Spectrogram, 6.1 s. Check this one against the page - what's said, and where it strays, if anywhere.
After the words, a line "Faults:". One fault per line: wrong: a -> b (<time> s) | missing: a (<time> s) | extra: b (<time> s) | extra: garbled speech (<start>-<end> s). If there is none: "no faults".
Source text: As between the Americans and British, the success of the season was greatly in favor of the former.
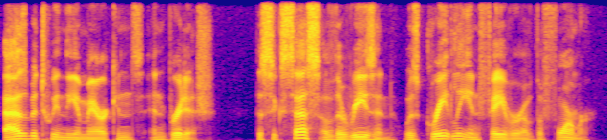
As between the Americans and British, the success of the reason was greatly in favor of the former.
Faults:
wrong: season -> reason (3.4 s)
